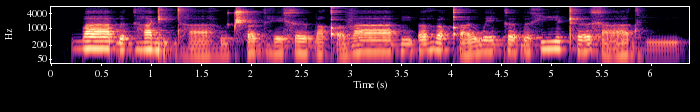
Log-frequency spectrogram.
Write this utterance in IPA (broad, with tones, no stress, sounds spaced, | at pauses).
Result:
b aː˥ ɓ ə˧˥ ɡʱ a˥ ɡ i˩ ʔ dʱ aː˩ ɦ u˩ t͡ʃʼ ʌ˧˥ ɡʱ e˧ x əː˧ b a˧ qʼ u˩˧ v aː˥ | i˧ ʔ ʌ˧˥ ɦ u˧ qʼ əː˩˧ w e˧˥ k ə˧ ɓ ə˧ x iː˥ ʈʰ əː˧˥ x aː˩˧ dʱ iː˩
